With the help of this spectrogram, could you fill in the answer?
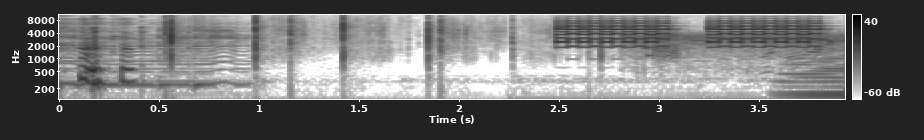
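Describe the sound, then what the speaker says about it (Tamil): A telephone rings in a drama scene, a repeating electronic ringtone that starts partway through in two loud bursts with a short gap, after scattered clicks and a brief voice near the start. "சார் ஃபோன் அடிக்கு சார்"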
